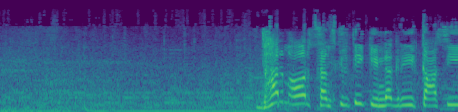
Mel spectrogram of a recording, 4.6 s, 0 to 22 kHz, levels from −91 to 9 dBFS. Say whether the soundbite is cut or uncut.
uncut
